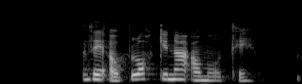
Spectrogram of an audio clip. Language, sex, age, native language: Icelandic, female, 20-29, Icelandic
